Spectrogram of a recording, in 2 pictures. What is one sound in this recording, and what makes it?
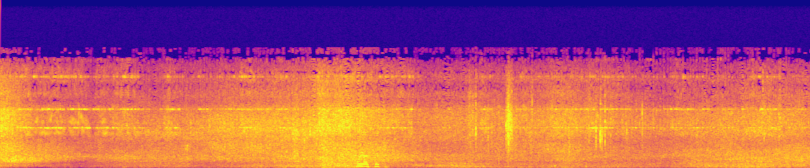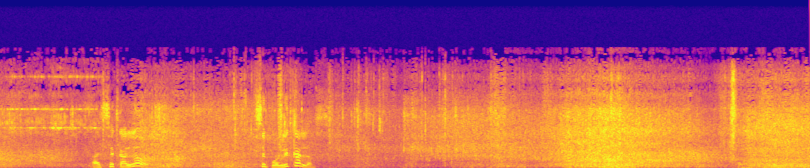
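Waves wash onto a pebble beach and draw back over the stones.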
